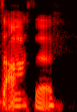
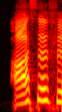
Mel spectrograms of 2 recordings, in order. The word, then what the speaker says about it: Ossoff: I think it's Ossoff. Ossoff is the way that me and my family have been pronouncing it.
